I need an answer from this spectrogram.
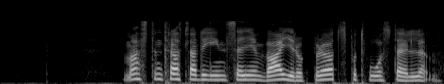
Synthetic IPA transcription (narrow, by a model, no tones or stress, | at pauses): mast̪ənt̪ʰɾat̪lad̪əɪnːsɛjɛnvajəɾɔk̚bɾøːt̪spʰɔt̪ʰv̥oːst̪ɛlːə̰n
